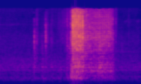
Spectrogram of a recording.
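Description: Small engine-bay hoses being worked loose and pulled off their fittings by hand: a few light clicks, then a brief rough scraping rustle about a second in.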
